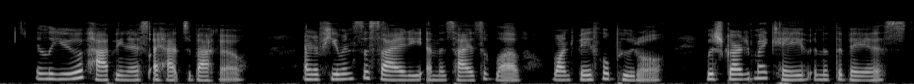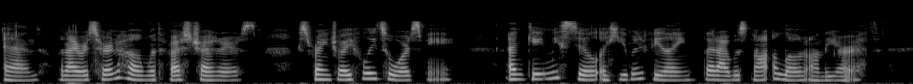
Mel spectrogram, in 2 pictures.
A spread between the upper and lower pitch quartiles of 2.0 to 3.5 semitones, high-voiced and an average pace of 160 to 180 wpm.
Yes: average, 2.9 semitones; high, 215 Hz; average, 175 wpm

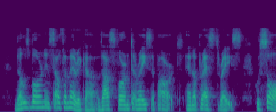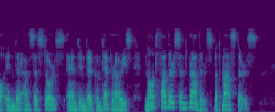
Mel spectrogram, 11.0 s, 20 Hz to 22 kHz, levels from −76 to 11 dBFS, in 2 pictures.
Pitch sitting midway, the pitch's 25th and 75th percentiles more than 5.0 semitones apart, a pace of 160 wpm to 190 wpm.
No: medium, 145 Hz; wide, 5.5 semitones; average, 150 wpm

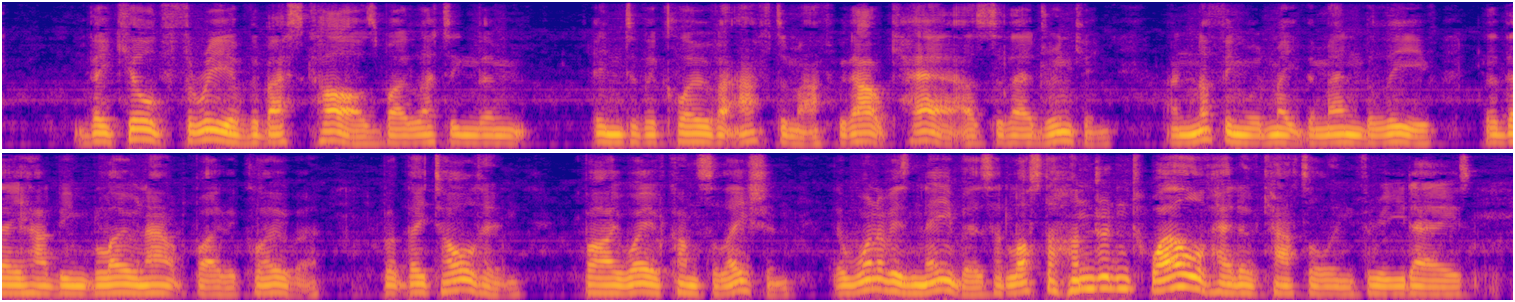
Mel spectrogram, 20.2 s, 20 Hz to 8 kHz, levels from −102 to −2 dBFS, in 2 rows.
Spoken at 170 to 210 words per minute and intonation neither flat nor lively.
Yes: average, 180 wpm; average, 3.0 semitones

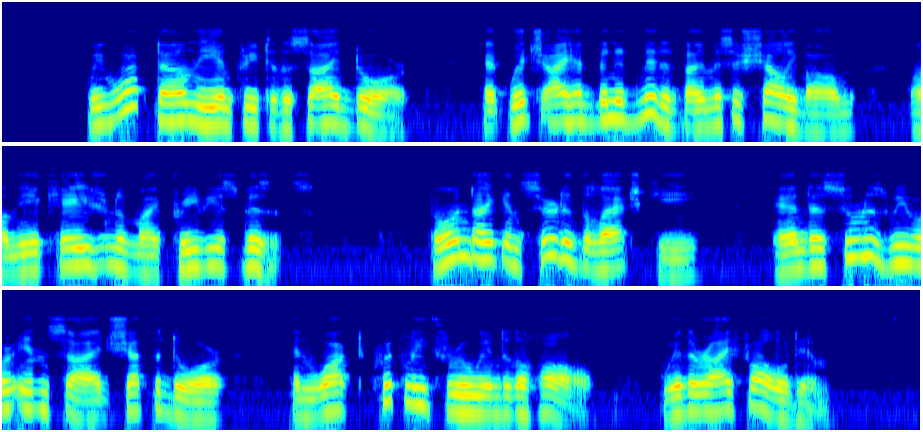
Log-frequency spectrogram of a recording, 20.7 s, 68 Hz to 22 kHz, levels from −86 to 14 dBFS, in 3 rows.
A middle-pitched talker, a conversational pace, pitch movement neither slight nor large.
Yes: medium, 160 Hz; average, 150 wpm; average, 4.3 semitones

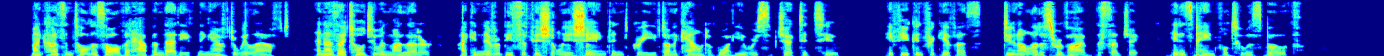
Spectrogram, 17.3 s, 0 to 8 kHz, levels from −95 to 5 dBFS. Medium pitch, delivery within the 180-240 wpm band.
Yes: medium, 180 Hz; average, 185 wpm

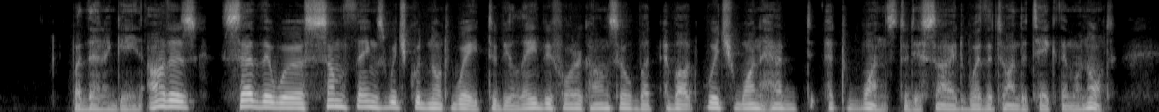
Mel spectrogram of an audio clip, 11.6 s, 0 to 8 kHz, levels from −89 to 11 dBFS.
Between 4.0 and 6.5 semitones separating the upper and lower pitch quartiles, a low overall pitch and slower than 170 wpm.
No: average, 4.4 semitones; low, 115 Hz; average, 175 wpm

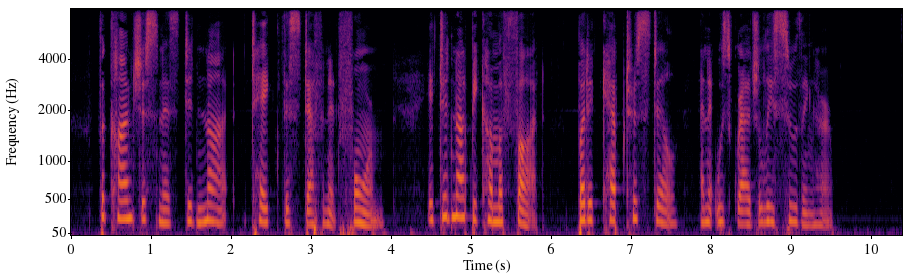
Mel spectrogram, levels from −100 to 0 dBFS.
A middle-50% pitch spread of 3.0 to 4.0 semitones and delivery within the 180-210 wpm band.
No: average, 3.6 semitones; average, 145 wpm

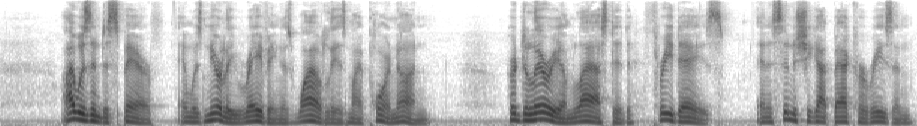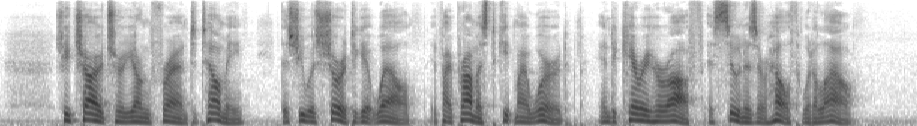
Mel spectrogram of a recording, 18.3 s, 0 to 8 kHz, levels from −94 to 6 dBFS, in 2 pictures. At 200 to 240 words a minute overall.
Yes: fast, 205 wpm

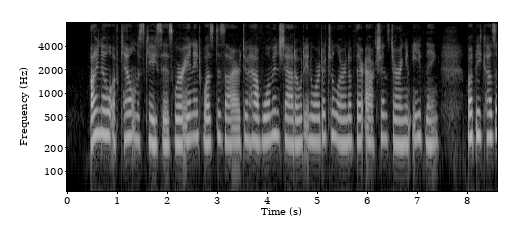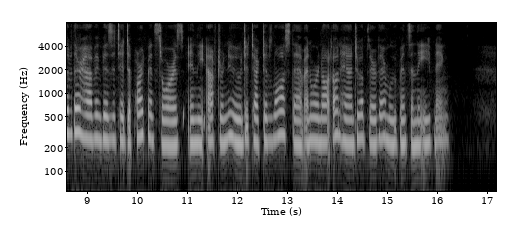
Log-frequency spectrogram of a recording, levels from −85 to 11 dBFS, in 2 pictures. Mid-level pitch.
No: high, 245 Hz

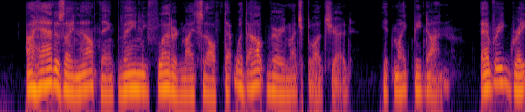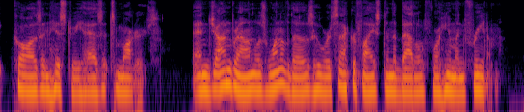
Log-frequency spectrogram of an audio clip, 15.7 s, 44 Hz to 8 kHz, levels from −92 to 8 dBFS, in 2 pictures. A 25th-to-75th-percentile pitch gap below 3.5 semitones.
Yes: narrow, 2.6 semitones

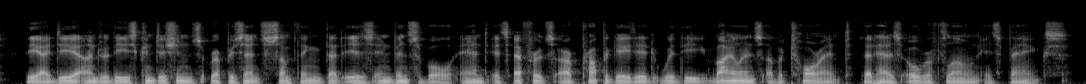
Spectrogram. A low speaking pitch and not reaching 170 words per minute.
Yes: very low, 75 Hz; average, 150 wpm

